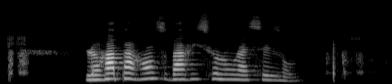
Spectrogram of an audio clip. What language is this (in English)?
French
